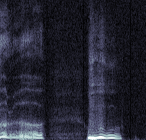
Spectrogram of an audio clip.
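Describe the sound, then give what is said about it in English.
A person imitates a barking dog with two loud, drawn-out voiced barks, each just under a second, separated by a short pause. The tone is low and groaning rather than sharp. “I really want to be like, just start barking like a dog.”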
